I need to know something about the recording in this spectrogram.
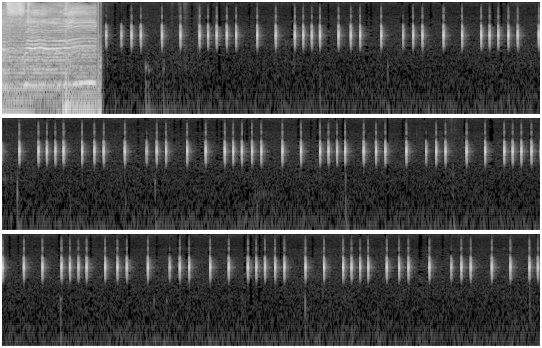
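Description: Phone keyboard keys click in quick, uneven bursts as text is typed.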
